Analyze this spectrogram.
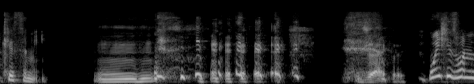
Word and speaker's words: Kissimmee: It's Kissimmee, not Kissimmee.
